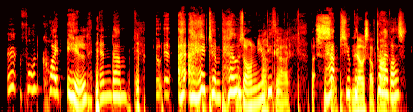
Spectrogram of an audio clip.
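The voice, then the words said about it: Put-on posh British accent. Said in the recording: “I don't know your accents ... This is wicked British shit.”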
